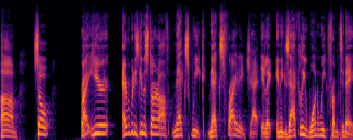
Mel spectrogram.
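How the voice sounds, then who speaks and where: This man's fairly high voice has vocal fry and an animated tone, recorded with a dry, close sound and no echo. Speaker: gaming podcast host. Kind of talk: live stream podcast discussion. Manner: fast.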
